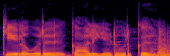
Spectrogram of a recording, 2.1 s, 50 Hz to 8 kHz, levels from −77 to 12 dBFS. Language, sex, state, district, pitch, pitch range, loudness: Tamil, female, Tamil Nadu, Nilgiris, 190 Hz, 180-205 Hz, -11 LUFS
